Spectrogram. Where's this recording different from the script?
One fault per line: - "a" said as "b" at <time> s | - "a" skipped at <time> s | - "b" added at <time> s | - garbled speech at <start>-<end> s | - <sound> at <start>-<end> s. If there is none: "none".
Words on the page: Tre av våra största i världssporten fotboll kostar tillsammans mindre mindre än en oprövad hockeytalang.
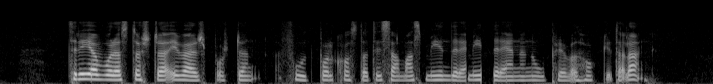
- dropout at 4.8-4.9 s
